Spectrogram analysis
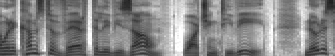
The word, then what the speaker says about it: televisão: In European Portuguese, whenever an S sits between two vowels, it makes a really distinct Z sound. So it's pronounced televisão.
